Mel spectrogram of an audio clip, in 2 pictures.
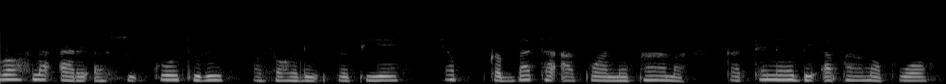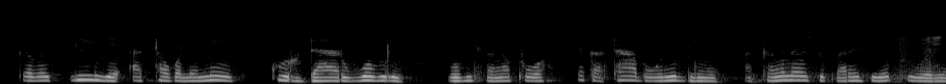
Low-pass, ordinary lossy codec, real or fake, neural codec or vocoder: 3.6 kHz; MP3, 16 kbps; real; none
